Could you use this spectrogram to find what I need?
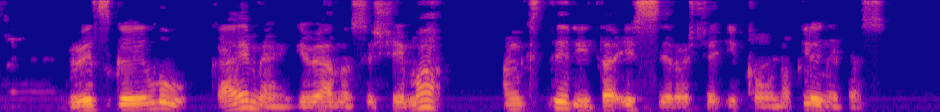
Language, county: Lithuanian, Šiauliai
